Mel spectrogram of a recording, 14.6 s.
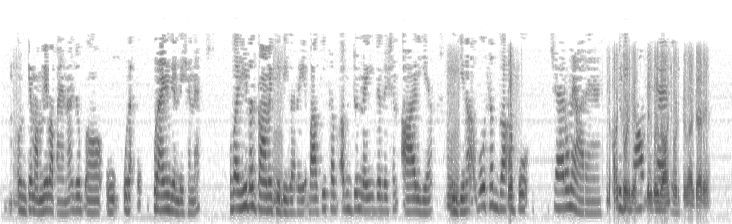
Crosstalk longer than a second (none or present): present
